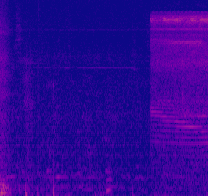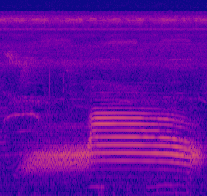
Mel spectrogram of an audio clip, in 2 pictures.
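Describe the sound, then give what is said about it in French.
After about three seconds of quiet background, a bare-necked fruitcrow gives a loud, buzzing, harmonic-rich call that drones on steadily and steps up in pitch partway through. “Alors ça, c'est l'oiseau pour lequel j'ai voulu apprendre à grimper dans les arbres, qui était vraiment un oiseau auquel je tenais particulièrement et que j'ai mis longtemps à photographier.”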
